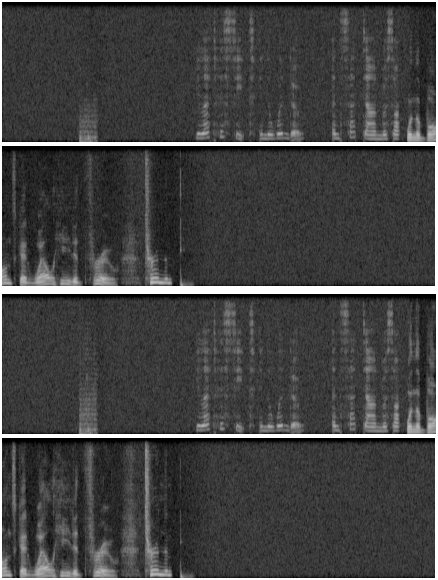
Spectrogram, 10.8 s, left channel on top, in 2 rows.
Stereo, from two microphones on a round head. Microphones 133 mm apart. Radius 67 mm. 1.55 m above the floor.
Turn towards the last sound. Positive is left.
turn(degrees=75)  # may be behind; listen again after turning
